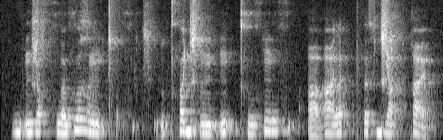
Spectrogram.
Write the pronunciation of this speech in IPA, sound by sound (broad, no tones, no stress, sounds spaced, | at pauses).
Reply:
ɡʷ ɑ̰ n ʑ ɔ χ xʷ ɑ xʷ i ʁ ə ŋ ṵ tʰ ɔ̰ xʷ ḭ t͡sʰ ṵ l kʰ ɒ d͡ʑ ɑ̰ n m ṵ ŋ ḭ kʰ u x ŋ u xʷ ɑ̰ ʔ ɑ ʔ ɑ l | pʰ ə x d͡ʑ ɑ ʔ ḭ q ɛ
